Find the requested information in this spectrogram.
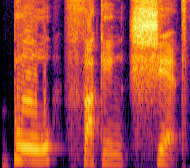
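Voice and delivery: loud, very slow, word by word; emphatic disbelief. Real, not acted. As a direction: call it out loudly, stretching every word. Rejects caller's answer on the clip.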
